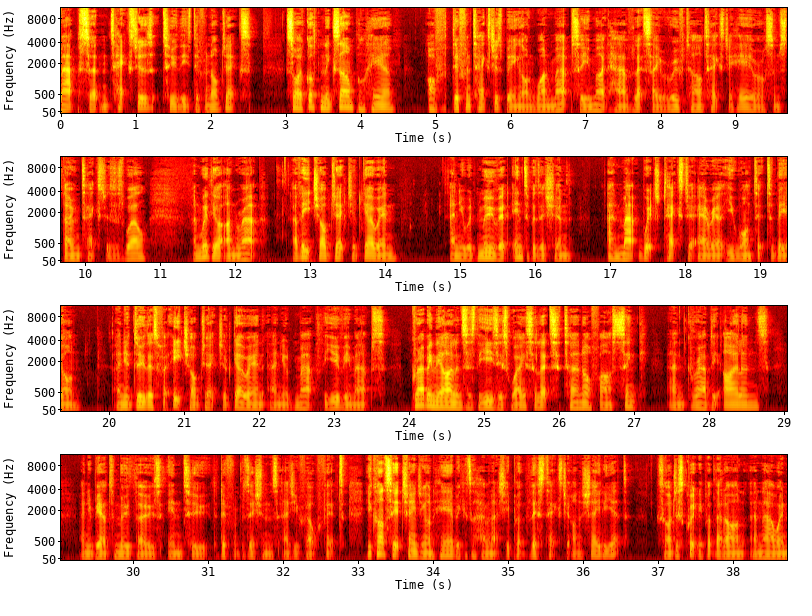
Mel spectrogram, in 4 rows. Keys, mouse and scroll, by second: 12.5 click, 13.2 Tab, 13.6 a, 15.3 g, 19.8 Tab, 20.3 click, 20.8 Tab, 23.8 a, 28.2 click, 29.0 g, 30.3 click, 30.7 g, 36.8 click, 37.7 click.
